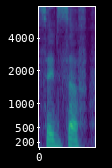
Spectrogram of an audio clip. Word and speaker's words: Zaitsev: So, it has to be pronounced as Zaitsev.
